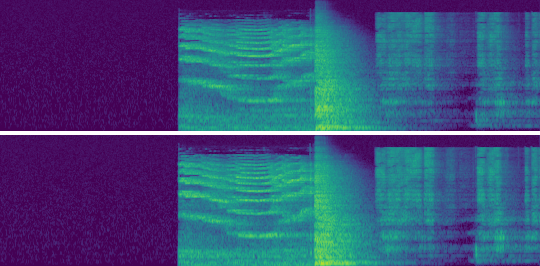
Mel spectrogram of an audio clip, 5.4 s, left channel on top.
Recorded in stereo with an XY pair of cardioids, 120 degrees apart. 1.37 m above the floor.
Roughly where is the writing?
Ahead right.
